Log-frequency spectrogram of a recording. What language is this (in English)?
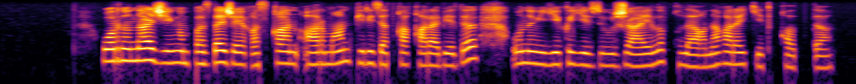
Kazakh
